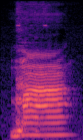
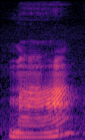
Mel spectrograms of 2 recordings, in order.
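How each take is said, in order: First: It is said with the first tone. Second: It is said with the second tone. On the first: It means mother. "con tono uno" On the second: It means sesame. "con tono dos"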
